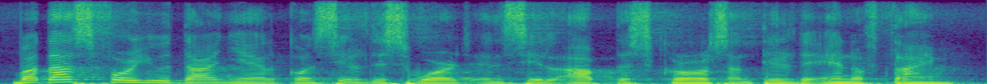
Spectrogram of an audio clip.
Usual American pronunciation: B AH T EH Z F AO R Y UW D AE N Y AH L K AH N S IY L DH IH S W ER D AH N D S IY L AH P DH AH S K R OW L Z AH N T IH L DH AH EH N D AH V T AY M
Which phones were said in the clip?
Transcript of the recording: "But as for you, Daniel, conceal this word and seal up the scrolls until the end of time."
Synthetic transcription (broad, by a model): B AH T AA S F AO R Y UW D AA N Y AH L K AH N S IY L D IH S W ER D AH N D S IY L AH P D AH S K R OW L S AH N T IH L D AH EH N D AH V T AY M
